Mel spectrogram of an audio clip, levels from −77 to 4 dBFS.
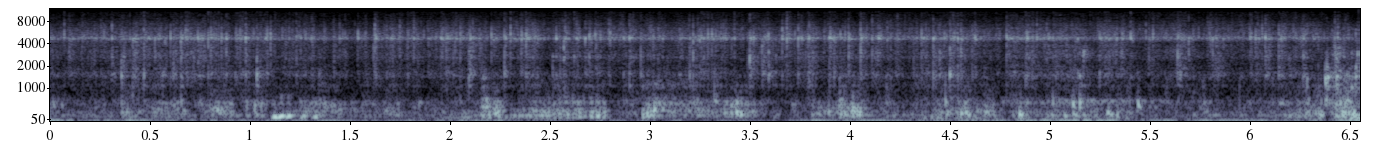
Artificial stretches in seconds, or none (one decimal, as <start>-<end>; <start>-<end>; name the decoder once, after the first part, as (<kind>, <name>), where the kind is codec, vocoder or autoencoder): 0.0-1.2 (vocoder, BigVGAN v2); 1.8-3.3; 4.5-6.6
